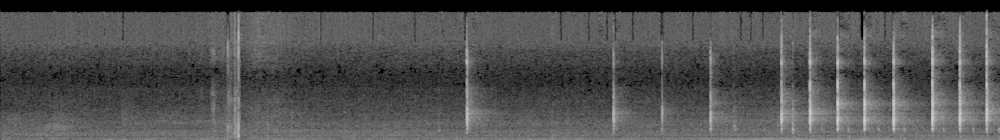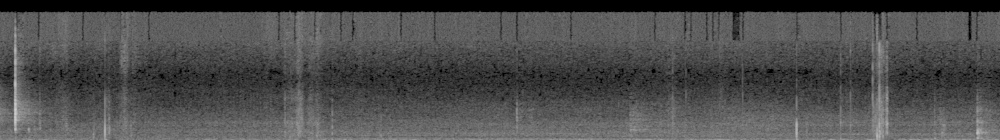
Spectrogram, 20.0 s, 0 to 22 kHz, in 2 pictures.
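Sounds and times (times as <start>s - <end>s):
sharp mechanical clicks: 6.1s - 10.5s.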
